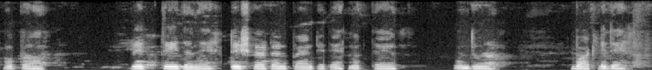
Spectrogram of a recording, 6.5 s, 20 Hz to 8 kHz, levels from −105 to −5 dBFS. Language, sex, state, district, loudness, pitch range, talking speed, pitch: Kannada, female, Karnataka, Belgaum, -18 LUFS, 210-290 Hz, 100 wpm, 215 Hz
